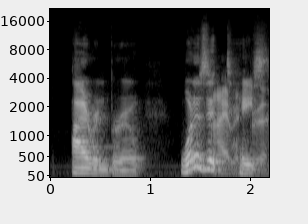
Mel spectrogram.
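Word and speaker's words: Irn-Bru: or irn Brew how how do you pronounce it iron Brew iron Brew what does it taste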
